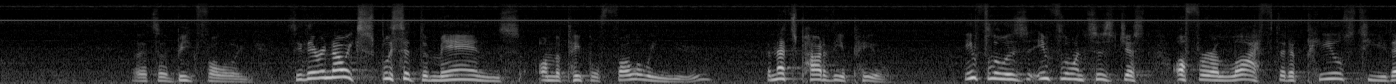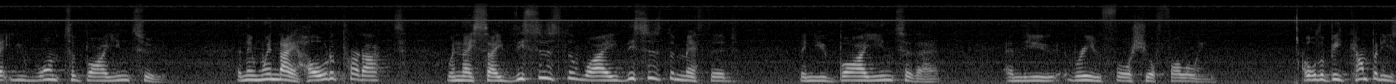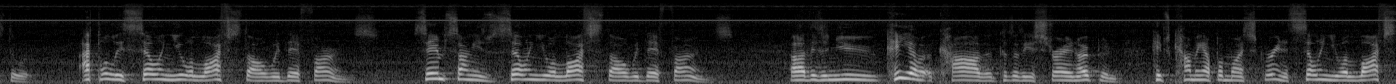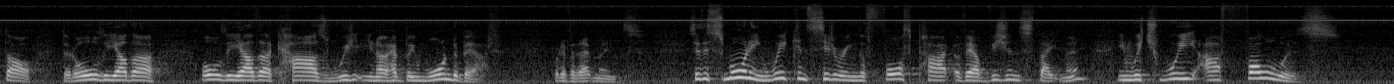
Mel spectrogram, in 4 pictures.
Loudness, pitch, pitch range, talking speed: -26 LUFS, 195 Hz, 175-225 Hz, 155 wpm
